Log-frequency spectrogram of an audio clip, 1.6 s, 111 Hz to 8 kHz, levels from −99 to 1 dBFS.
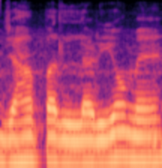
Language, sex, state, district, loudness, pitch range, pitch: Hindi, male, Uttar Pradesh, Ghazipur, -14 LUFS, 115-125 Hz, 125 Hz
